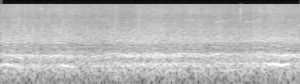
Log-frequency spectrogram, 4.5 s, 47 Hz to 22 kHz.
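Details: A bee swarm pouring out of its hive, a steady dense hum with layered drones near 200 and 400 pitch bands, slight swells in loudness toward the end, no other animals or voices.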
